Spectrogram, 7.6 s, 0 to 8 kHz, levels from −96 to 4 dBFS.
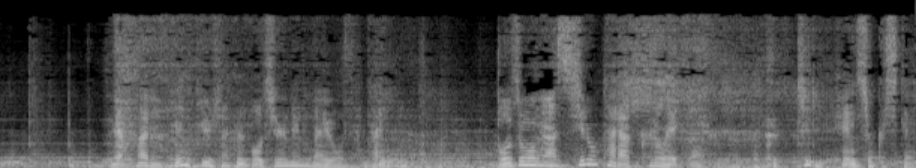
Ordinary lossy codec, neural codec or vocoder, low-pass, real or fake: MP3, 32 kbps; codec, 24 kHz, 1 kbps, SNAC; 7.2 kHz; fake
